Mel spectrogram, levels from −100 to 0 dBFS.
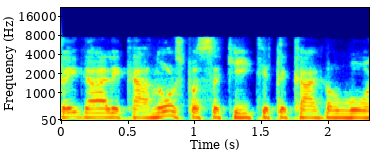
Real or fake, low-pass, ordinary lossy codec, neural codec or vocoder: real; 7.2 kHz; MP3, 64 kbps; none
